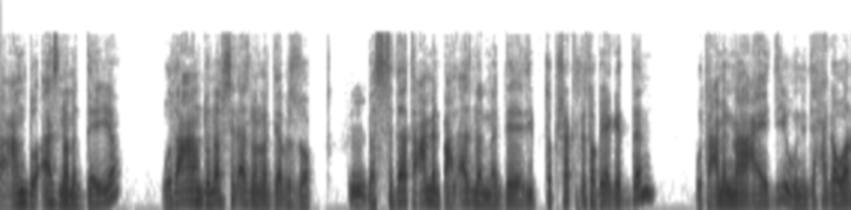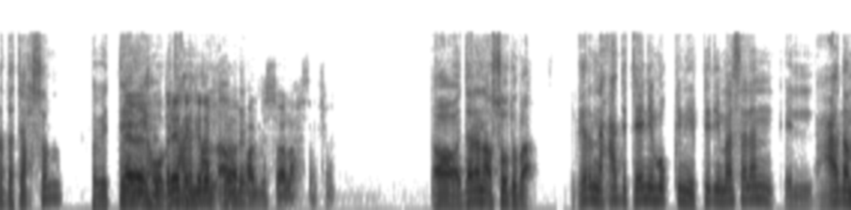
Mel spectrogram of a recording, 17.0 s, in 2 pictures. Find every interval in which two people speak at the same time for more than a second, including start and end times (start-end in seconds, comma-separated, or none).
9.7-11.0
